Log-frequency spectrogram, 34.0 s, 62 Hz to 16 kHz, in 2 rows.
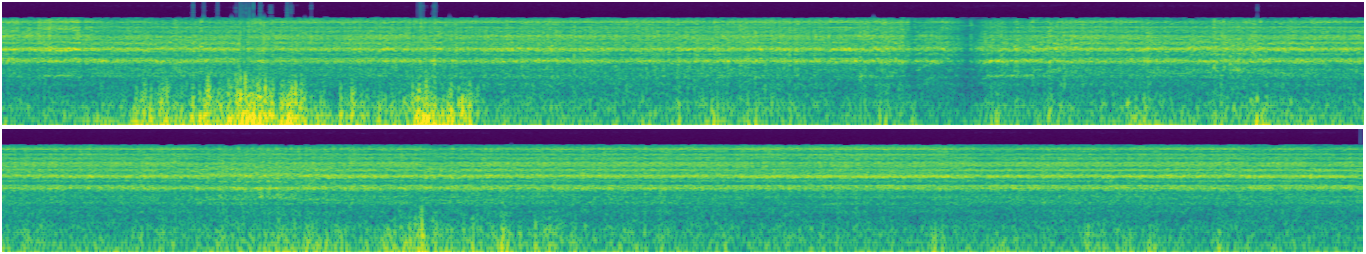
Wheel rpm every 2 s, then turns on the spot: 160, 160, 170, 160, 160, 130, 130, 160, 160, 160, 160, 160, 160, 160, 160, 160, 160.
none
